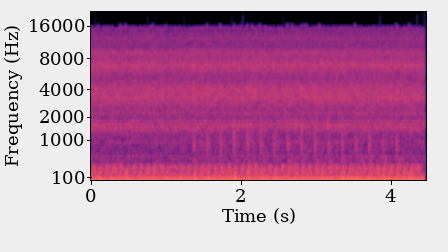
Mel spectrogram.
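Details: Toyota 1JZ-GTE straight-six at idle with a steady, fairly even tapping of about 170 per minute over the engine note; engine knock, source not pinned down.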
